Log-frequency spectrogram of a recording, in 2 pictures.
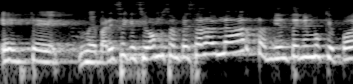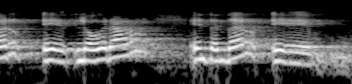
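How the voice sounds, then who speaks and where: At a fairly slow pace, a woman speaks in a high pitch with lively intonation and very even loudness, with audible room echo. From Uruguay. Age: 40s. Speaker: historian and university lecturer; university lecturer. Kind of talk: book presentation talk. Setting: event with live audience. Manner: halting, many fillers and repetitions. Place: stage. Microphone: handheld.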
